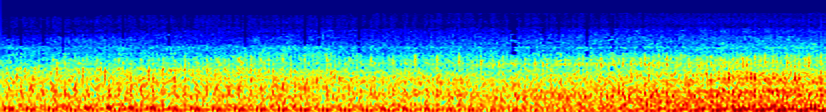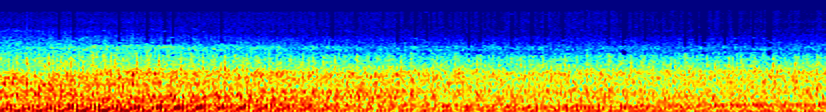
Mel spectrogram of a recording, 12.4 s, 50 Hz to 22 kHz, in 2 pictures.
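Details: Ford New Holland 1630 three-cylinder diesel tractor idling after completed rear remote hydraulic valve leak repair: steady even idle with a smooth regular beat and no knocks or misses; healthy.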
